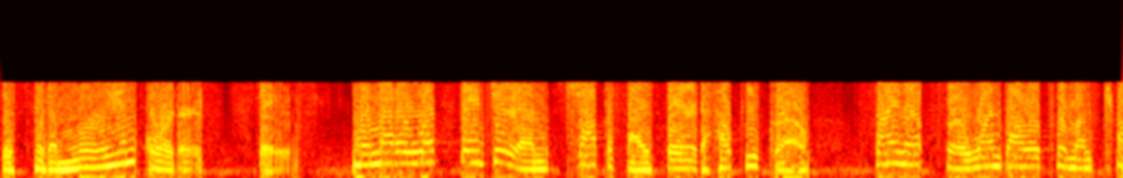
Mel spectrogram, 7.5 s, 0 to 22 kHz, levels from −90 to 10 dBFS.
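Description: Mu-law and A-law mixed up, throughout the speech: the G.711 telephone signal, band-limited below 4 kHz, was coded as mu-law but decoded as A-law. Levels come out scrambled, so the speech sounds harsh and distorted, and the pauses fill with noise as the quietest samples are lifted.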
